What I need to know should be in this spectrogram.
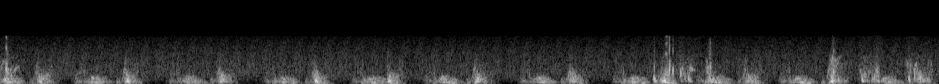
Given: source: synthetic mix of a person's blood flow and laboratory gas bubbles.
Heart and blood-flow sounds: Doppler ultrasound of blood flow; precordium
0.00-0.20 s: bubbles
6.51-6.96 s: bubbles
7.05-7.17 s: bubbles
8.29-8.49 s: bubbles
8.57-8.81 s: bubbles
9.05-9.33 s: bubbles
From the record:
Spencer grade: 2 (many but less than half of the cardiac periods contain bubble signals, singularly or in groups); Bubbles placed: anywhere in the cardiac cycle

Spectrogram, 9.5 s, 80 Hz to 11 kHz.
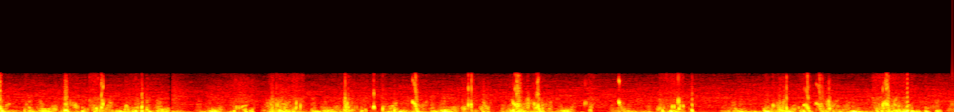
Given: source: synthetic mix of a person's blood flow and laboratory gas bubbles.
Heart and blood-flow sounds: Doppler ultrasound of blood flow; precordium
0.00-0.13 s: bubbles
0.25-0.33 s: bubbles
0.55-1.10 s: bubbles
1.23-1.54 s: bubbles
2.31-2.58 s: bubbles
2.67-3.06 s: bubbles
3.42-4.01 s: bubbles
4.12-4.31 s: bubbles
4.62-4.97 s: bubbles
5.10-5.56 s: bubbles
5.85-5.97 s: bubbles
6.18-6.28 s: bubbles
6.60-6.98 s: bubbles
7.63-7.94 s: bubbles
7.99-8.44 s: bubbles
8.73-9.46 s: bubbles
From the record:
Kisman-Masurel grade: 343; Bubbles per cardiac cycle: rolling drumbeat, 9 or more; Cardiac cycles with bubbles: 100%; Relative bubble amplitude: loud (0.450 to 0.775); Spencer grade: 3 (all of the cardiac periods contain showers or single bubble signals, but not dominating or overriding the cardiac motion signals); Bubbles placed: only in the low amplitude regions of the cardiac cycle

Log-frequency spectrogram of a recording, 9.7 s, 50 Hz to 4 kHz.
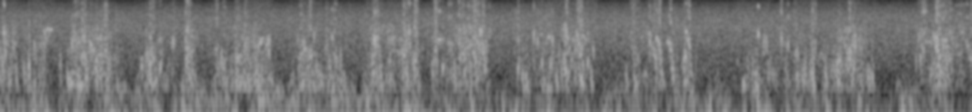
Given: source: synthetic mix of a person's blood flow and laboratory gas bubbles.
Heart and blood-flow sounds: Doppler ultrasound of blood flow; precordium
0.00-1.20 s: bubbles
1.35-1.78 s: bubbles
1.80-2.01 s: bubbles
2.13-2.74 s: bubbles
2.89-3.45 s: bubbles
3.65-4.23 s: bubbles
4.28-4.93 s: bubbles
5.14-5.98 s: bubbles
6.22-7.00 s: bubbles
7.34-8.77 s: bubbles
9.12-9.73 s: bubbles
From the record:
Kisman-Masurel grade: 444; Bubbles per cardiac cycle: continuous sound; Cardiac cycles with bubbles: 100%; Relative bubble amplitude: maximal (0.775 to 0.999); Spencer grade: 4 (maximum detectable bubble signal sounding continuously throughout systole and diastole of every cardiac period, and overriding the amplitude of the normal cardiac signals); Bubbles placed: anywhere in the cardiac cycle

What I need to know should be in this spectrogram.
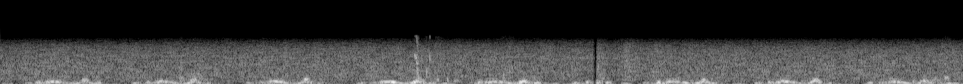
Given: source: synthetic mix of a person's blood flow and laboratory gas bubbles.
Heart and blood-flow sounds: Doppler ultrasound of blood flow; precordium
1.78-2.07 s: bubbles
2.11-2.19 s: bubbles
4.11-4.33 s: bubbles
4.35-4.66 s: bubbles
4.92-4.96 s: bubbles
5.00-5.15 s: bubbles
9.34-9.38 s: bubbles
9.43-9.53 s: bubbles
From the record:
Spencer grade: 2 (many but less than half of the cardiac periods contain bubble signals, singularly or in groups); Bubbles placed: only in the low amplitude regions of the cardiac cycle

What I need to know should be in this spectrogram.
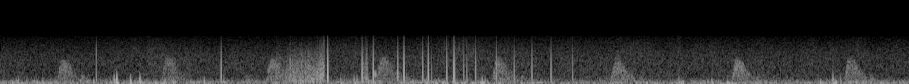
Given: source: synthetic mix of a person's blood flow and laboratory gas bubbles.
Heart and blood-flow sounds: Doppler ultrasound of blood flow; subclavian vein
3.73-3.77 s: bubbles
From the record:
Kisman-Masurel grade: 112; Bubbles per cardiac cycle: 1 to 2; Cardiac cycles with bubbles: 1 to 10%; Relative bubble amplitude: moderate (0.250 to 0.450); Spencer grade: 1 (occasional bubble signal discernible with the cardiac motion signal, with majority of cardiac periods free of bubbles); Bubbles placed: anywhere in the cardiac cycle

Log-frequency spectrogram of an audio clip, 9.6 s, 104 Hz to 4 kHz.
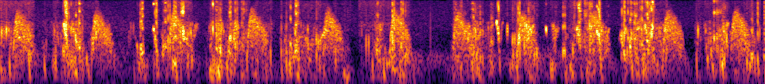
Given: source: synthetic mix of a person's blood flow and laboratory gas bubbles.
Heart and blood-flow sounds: Doppler ultrasound of blood flow; subclavian vein
0.00-0.45 s: bubbles
0.51-1.25 s: bubbles
1.59-2.48 s: bubbles
2.54-3.42 s: bubbles
3.48-4.11 s: bubbles
4.15-4.24 s: bubbles
4.28-4.38 s: bubbles
4.48-5.14 s: bubbles
5.62-6.72 s: bubbles
6.78-7.63 s: bubbles
7.72-8.38 s: bubbles
8.67-9.57 s: bubbles
From the record:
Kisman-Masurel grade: 444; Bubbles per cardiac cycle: continuous sound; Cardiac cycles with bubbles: 100%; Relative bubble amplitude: maximal (0.775 to 0.999); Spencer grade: 4 (maximum detectable bubble signal sounding continuously throughout systole and diastole of every cardiac period, and overriding the amplitude of the normal cardiac signals); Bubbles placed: anywhere in the cardiac cycle

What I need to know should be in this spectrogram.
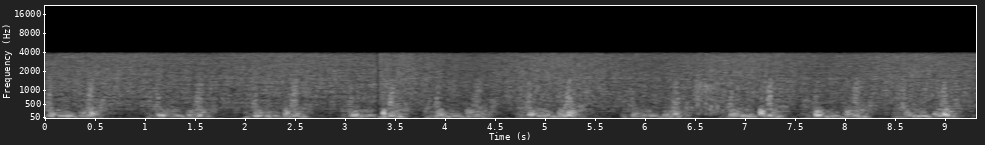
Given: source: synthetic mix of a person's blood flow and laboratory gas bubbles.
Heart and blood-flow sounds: Doppler ultrasound of blood flow; precordium
6.49-6.75 s: bubbles
From the record:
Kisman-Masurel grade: 111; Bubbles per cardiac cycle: 1 to 2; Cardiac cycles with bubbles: 1 to 10%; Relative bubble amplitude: barely perceptible (0.100 to 0.250); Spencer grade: 1 (occasional bubble signal discernible with the cardiac motion signal, with majority of cardiac periods free of bubbles); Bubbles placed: only in the low amplitude regions of the cardiac cycle

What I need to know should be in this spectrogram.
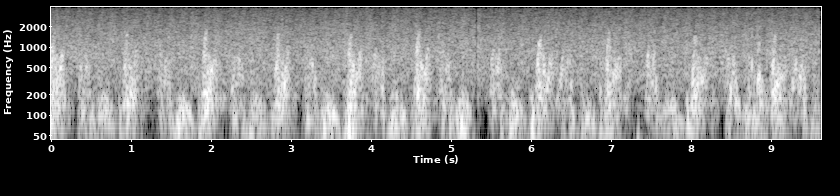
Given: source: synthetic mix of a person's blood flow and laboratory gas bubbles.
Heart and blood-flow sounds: Doppler ultrasound of blood flow; precordium
8.43-8.62 s: bubbles
8.71-9.12 s: bubbles
From the record:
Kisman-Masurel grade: 212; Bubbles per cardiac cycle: several, 3 to 8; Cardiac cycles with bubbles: 1 to 10%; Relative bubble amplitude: moderate (0.250 to 0.450); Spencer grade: 1 (occasional bubble signal discernible with the cardiac motion signal, with majority of cardiac periods free of bubbles); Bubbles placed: anywhere in the cardiac cycle

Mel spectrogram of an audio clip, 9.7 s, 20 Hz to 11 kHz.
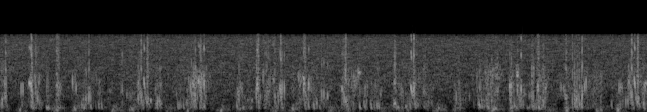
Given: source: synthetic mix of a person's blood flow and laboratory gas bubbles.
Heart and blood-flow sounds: Doppler ultrasound of blood flow; precordium
0.00-0.15 s: bubbles
0.28-0.96 s: bubbles
1.06-1.57 s: bubbles
1.80-2.00 s: bubbles
2.03-2.45 s: bubbles
2.61-3.19 s: bubbles
3.48-4.31 s: bubbles
4.46-4.97 s: bubbles
5.10-5.75 s: bubbles
5.86-6.51 s: bubbles
6.82-6.94 s: bubbles
6.99-7.57 s: bubbles
7.62-8.24 s: bubbles
8.38-9.06 s: bubbles
9.14-9.72 s: bubbles
From the record:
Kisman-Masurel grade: 343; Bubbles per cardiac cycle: rolling drumbeat, 9 or more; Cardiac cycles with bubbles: 100%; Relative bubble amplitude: loud (0.450 to 0.775); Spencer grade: 3 (all of the cardiac periods contain showers or single bubble signals, but not dominating or overriding the cardiac motion signals); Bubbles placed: anywhere in the cardiac cycle

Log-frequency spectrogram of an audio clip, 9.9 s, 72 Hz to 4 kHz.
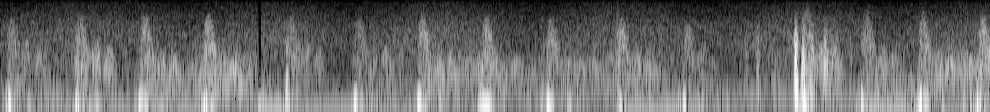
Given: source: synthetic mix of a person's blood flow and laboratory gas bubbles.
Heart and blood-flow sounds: Doppler ultrasound of blood flow; subclavian vein
no bubbles
From the record:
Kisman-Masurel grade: 000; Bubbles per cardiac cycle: 0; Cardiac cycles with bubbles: 0%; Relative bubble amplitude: no bubbles discernible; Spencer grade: 0 (complete lack of bubble signals)

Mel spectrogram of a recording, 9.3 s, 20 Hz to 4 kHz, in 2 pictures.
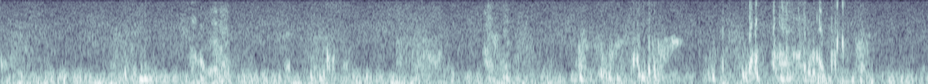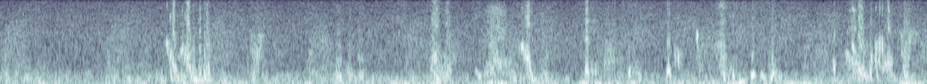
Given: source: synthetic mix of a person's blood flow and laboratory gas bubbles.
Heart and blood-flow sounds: Doppler ultrasound of blood flow; subclavian vein
0.00-0.05 s: bubbles
0.58-0.79 s: bubbles
0.93-1.19 s: bubbles
1.42-1.47 s: bubbles
1.52-1.77 s: bubbles
1.98-2.23 s: bubbles
2.40-2.58 s: bubbles
2.84-3.42 s: bubbles
3.51-4.36 s: bubbles
5.43-5.73 s: bubbles
5.88-5.97 s: bubbles
6.30-6.48 s: bubbles
6.79-6.94 s: bubbles
7.00-7.41 s: bubbles
7.54-7.72 s: bubbles
7.74-7.87 s: bubbles
7.95-8.17 s: bubbles
8.21-8.56 s: bubbles
8.77-9.28 s: bubbles
From the record:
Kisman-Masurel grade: 333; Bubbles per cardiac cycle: rolling drumbeat, 9 or more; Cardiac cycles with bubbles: 50 to 99%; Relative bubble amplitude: loud (0.450 to 0.775); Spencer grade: 3 (all of the cardiac periods contain showers or single bubble signals, but not dominating or overriding the cardiac motion signals); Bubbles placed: anywhere in the cardiac cycle

